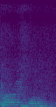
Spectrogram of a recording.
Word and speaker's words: horrible: Horrible. Yes, you have 2. Horrible. So choose between Horrible. Okay. Horrible. It has an H, but we don't pronounce the H.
